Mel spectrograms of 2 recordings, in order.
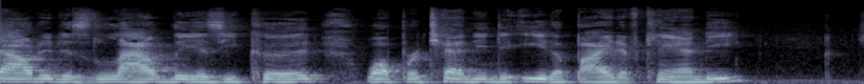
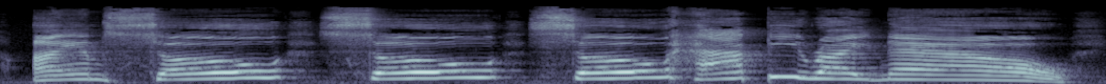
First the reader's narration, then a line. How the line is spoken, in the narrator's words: he shouted again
